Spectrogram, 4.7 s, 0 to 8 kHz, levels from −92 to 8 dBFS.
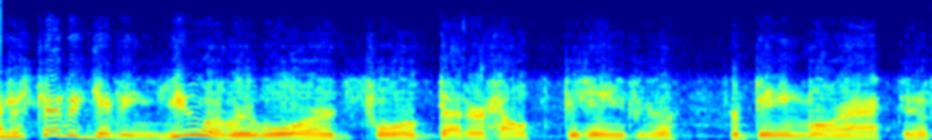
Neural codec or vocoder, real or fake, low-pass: codec, 16 kHz, 16 kbps, FunCodec, trained on Chinese and English, 50 frames a second; fake; 7.2 kHz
